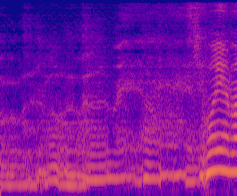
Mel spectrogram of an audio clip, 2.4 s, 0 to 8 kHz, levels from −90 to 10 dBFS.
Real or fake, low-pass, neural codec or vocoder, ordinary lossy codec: fake; none; codec, 16 kHz, 1 kbps, FunCodec, trained on LibriTTS, 50 frames a second; none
